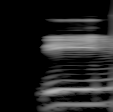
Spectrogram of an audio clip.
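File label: "bini", Malay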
